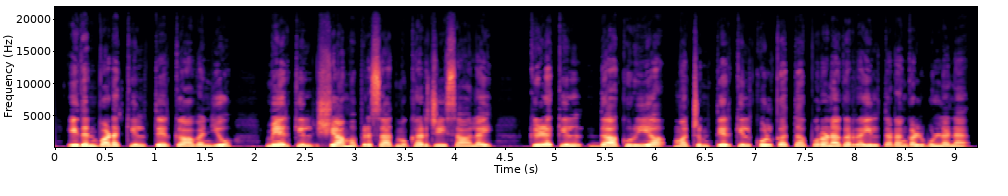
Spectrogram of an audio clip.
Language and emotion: Tamil, neutral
